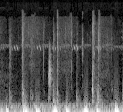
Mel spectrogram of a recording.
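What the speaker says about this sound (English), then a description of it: "Very quiet footsteps" Soft, muffled footsteps of a ghost in Phasmophobia, a steady rhythm of low thuds roughly every quarter second, quiet and close, with faint clicks and tones in the background and no talking.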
